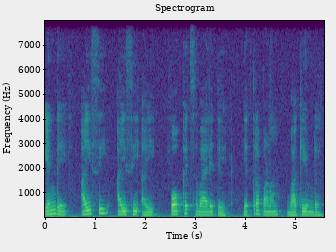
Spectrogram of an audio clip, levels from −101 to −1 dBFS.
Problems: low volume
